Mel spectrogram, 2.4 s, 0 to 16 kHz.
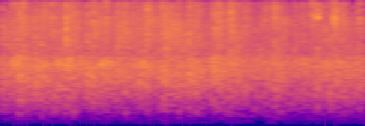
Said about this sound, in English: Here we are 12 years later. Give these folks another round of applause. You guys can be seated.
